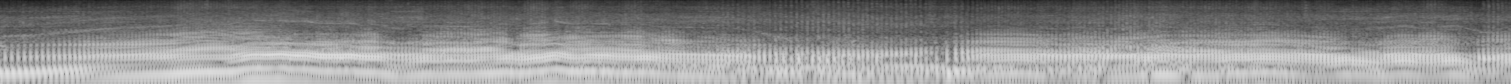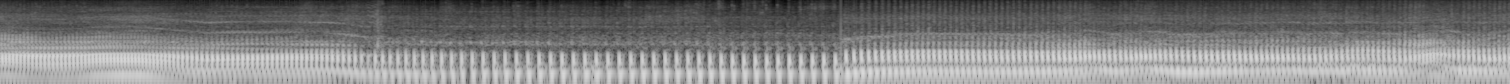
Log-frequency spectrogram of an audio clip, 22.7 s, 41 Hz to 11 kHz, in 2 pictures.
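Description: Yamaha WR155R dirt bike's single-cylinder four-stroke engine being ridden, its pitch rising and falling with the throttle. About two thirds of the way through it drops to a softer, even off-throttle putter for a few seconds, then picks up again.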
